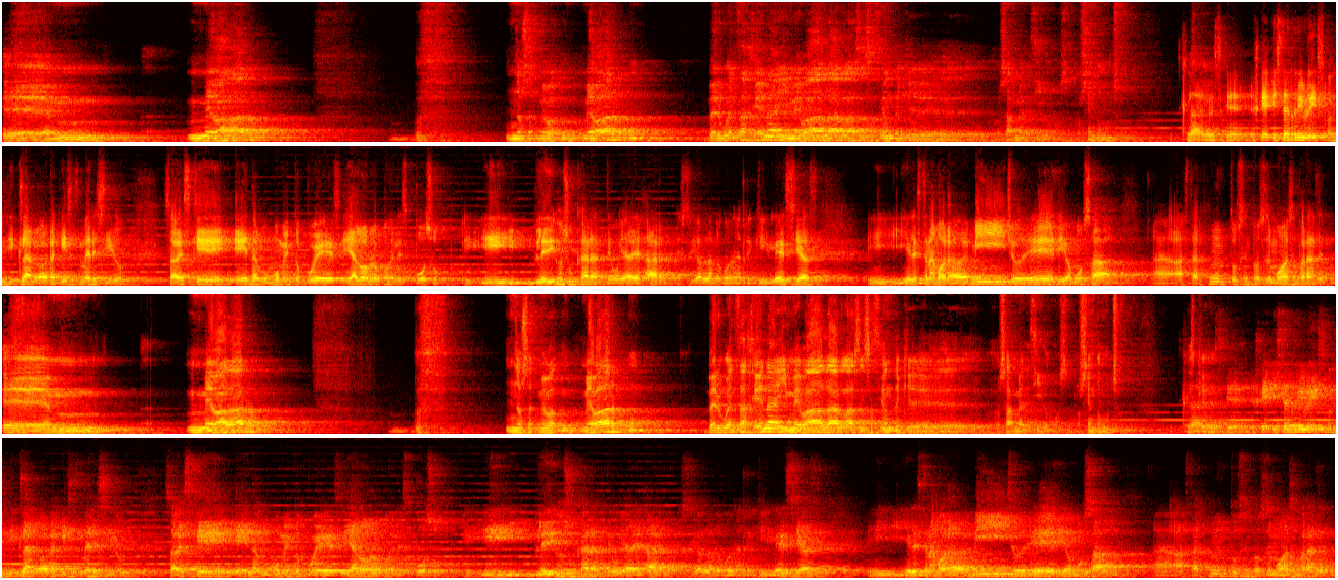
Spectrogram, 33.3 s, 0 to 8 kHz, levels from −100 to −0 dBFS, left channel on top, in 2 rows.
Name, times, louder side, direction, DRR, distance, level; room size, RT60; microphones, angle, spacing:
voice 1, 0.0-1.3 2.3-3.2 4.8-5.6 6.3-8.0 8.8-14.0 14.8-15.5, right 3 dB, 80° right, 5 dB, 0.7 m, -32 dB
sound 1, 13.4-26.2, right 3 dB, 10° right, 0.5 m, -52 dB
voice 2, 14.7-22.1 22.4-27.2 27.5-30.6 31.1-33.3, left 3 dB, 80° left, 7 dB, 0.6 m, -32 dB
8.7 x 4.3 x 6.5 m, 2.5 s
head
